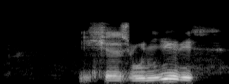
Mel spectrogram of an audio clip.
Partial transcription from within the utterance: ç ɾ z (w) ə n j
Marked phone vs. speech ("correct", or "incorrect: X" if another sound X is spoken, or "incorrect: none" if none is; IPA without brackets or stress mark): correct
